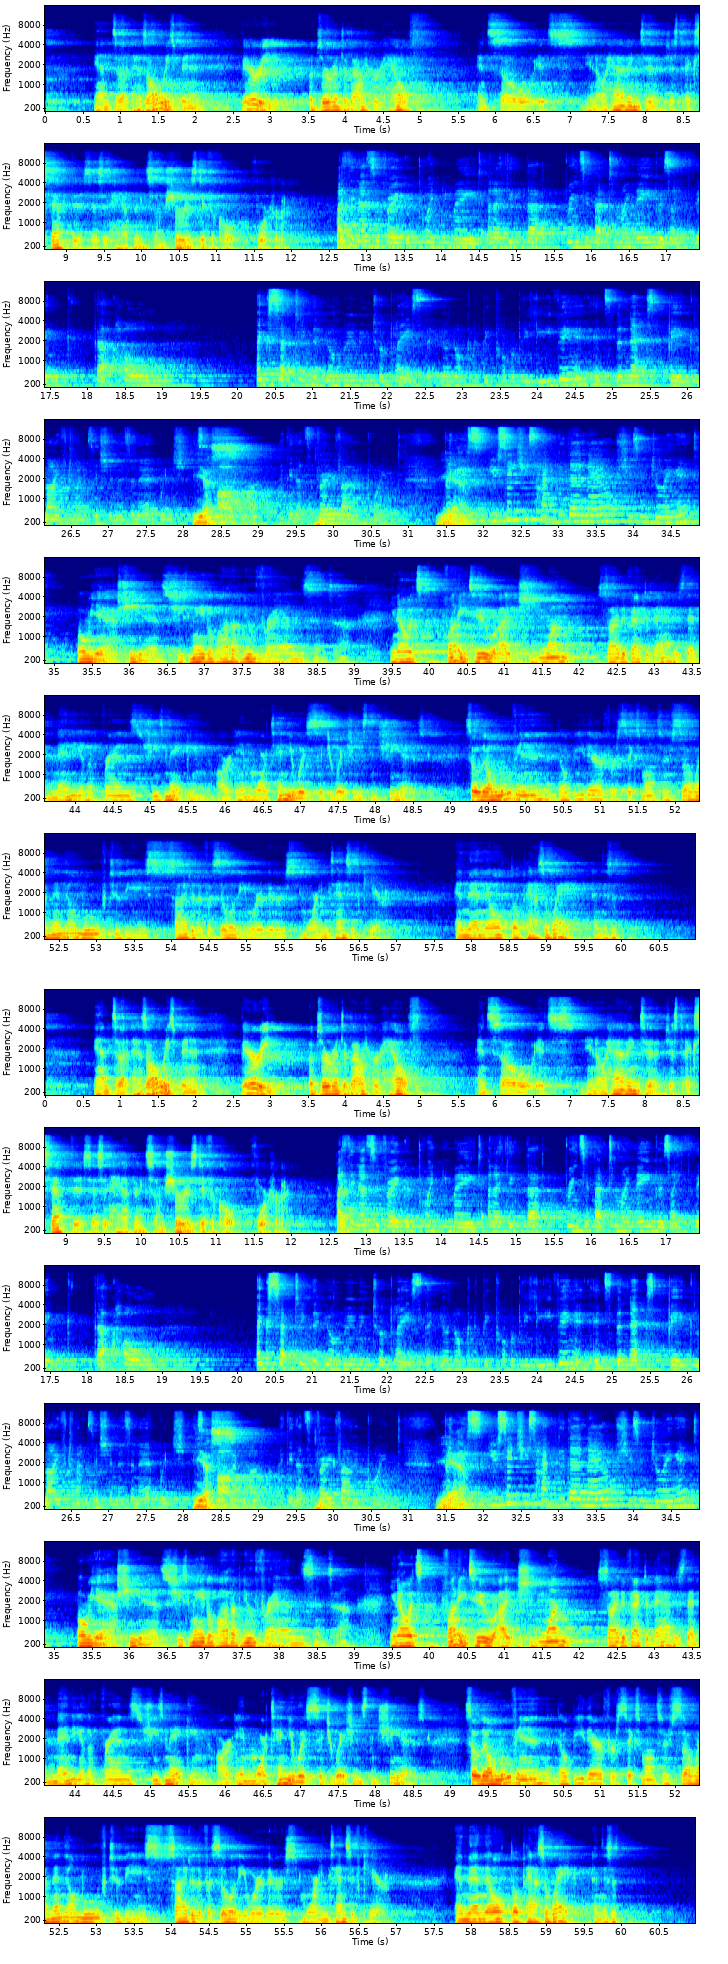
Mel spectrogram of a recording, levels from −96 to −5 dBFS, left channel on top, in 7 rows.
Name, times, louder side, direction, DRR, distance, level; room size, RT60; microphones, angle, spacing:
voice 1, 0.7-3.1 3.5-5.0 5.7-12.0 12.6-12.8 28.1-28.7 29.7-30.0 31.4-31.8 35.3-41.9 42.3-56.9 57.8-60.0, right 2 dB, 35° right, 9 dB, 0.8 m, -30 dB
voice 2, 12.6-15.4 15.7-17.6 18.1-18.9 20.3-34.7, right 1 dB, 20° right, 1 dB, 3.3 m, -44 dB
29.5 x 18.5 x 9.8 m, 2.7 s
head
